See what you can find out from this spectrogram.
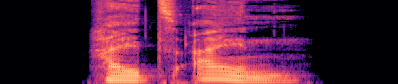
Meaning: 1. singular imperative of einheizen 2. first-person singular present of einheizen
- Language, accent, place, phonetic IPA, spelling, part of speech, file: German, Germany, Berlin, [ˌhaɪ̯t͡s ˈaɪ̯n], heiz ein, verb, De-heiz ein.ogg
